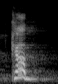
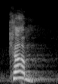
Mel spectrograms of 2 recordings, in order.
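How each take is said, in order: First: "Come." flung out very high and loud, one word; commanding call. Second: A high, ringing "Come." called across the water; Jesus calling "Come." high and loud over the water; commanding call. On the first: Preacher answering his own question with Jesus's call, very high and loud. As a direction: echo the Lord's "Come." even higher, ringing out. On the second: Preacher as Jesus calling Peter onto the water, a high ringing call. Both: Acted.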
